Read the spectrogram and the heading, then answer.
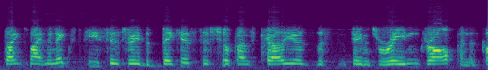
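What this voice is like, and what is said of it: Scottish accent. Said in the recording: “He's originally from Scotland, and so you're not going to hear a German accent, but you definitely will hear someone from Scotland.”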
